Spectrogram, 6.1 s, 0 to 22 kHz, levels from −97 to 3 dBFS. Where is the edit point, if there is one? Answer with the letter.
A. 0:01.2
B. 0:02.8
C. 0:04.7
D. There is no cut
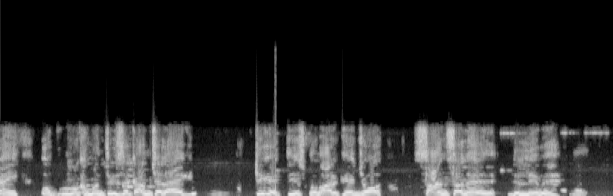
B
